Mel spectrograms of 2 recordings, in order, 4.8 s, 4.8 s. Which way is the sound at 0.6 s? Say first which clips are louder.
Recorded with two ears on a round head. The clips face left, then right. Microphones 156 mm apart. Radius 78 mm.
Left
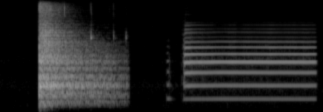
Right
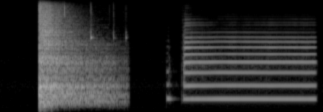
Right 4 dB; 50° right (ahead or behind).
